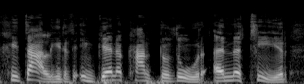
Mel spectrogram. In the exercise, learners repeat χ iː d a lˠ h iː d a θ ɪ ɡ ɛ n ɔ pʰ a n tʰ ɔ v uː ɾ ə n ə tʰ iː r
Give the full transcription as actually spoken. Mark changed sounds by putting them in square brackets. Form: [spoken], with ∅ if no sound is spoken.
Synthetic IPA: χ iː d a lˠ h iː d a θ ɪ ɡ ɛ n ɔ [kʰ] a n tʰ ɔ [ð] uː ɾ ə n ə tʰ iː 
